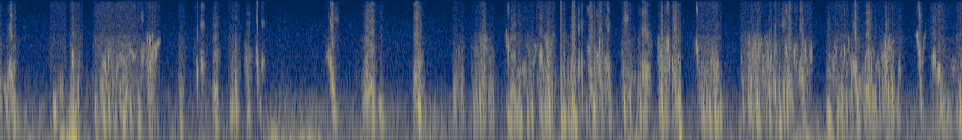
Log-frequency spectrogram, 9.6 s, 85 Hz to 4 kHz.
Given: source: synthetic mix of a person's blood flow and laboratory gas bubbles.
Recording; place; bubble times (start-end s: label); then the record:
Doppler ultrasound of blood flow; subclavian vein
0.00-0.22 s: bubbles
0.50-0.67 s: bubbles
0.70-0.83 s: bubbles
0.93-1.61 s: bubbles
1.78-1.87 s: bubbles
1.94-2.09 s: bubbles
2.12-2.22 s: bubbles
2.29-2.42 s: bubbles
2.44-2.66 s: bubbles
3.25-3.41 s: bubbles
3.60-3.86 s: bubbles
4.13-4.25 s: bubbles
4.52-4.65 s: bubbles
4.71-4.96 s: bubbles
5.04-5.57 s: bubbles
5.61-6.14 s: bubbles
6.20-6.53 s: bubbles
6.57-6.83 s: bubbles
6.93-7.23 s: bubbles
7.40-8.15 s: bubbles
8.26-9.04 s: bubbles
9.15-9.27 s: bubbles
9.30-9.63 s: bubbles
From the record:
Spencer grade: 3 (all of the cardiac periods contain showers or single bubble signals, but not dominating or overriding the cardiac motion signals); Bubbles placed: anywhere in the cardiac cycle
